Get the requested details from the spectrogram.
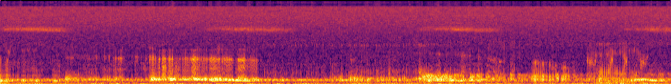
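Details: Sleeping girl, hungry: low, gurgling, rumbling bowel sounds rising and falling over several seconds against quiet hiss; stomach rumbling.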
